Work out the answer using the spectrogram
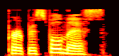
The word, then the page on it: purposefulness: British English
